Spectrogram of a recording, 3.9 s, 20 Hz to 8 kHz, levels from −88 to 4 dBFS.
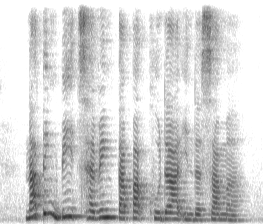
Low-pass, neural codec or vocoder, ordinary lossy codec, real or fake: none; none; none; real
